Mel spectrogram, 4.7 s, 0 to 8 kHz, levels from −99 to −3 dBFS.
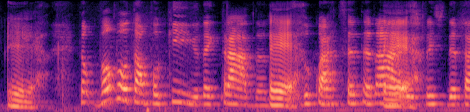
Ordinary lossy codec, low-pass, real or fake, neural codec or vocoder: none; none; real; none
